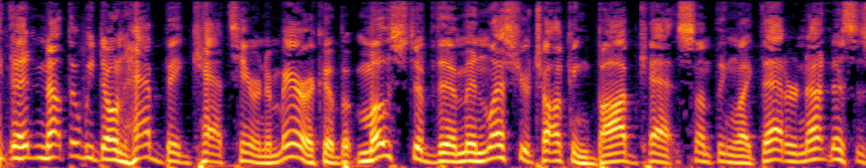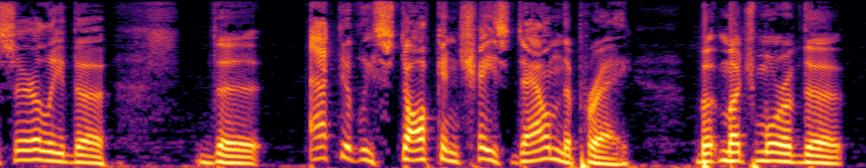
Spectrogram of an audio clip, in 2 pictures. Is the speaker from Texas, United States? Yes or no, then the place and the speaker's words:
yes; Austin, Texas, United States; Okay, I'm from Austin, the town of tacos.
